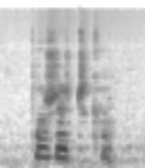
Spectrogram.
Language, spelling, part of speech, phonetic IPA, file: Polish, pożyczka, noun, [pɔˈʒɨt͡ʃka], LL-Q809 (pol)-pożyczka.wav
